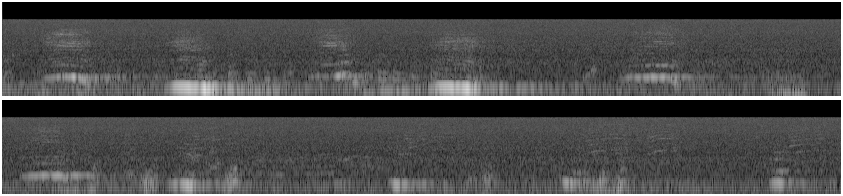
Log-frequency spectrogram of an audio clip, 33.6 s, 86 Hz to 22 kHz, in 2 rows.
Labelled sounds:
1.0	1.6	humpback whale, 1.5 to 3.5 kHz
6.3	6.7	humpback whale, 1.6 to 2.1 kHz
8.7	9.1	humpback whale, 2.0 to 2.2 kHz
12.8	13.5	humpback whale, 1.5 to 3.5 kHz
25.6	25.9	humpback whale, 3.0 to 3.1 kHz
28.5	28.9	humpback whale, 0.99 to 1.2 kHz
29.7	30.2	humpback whale, 0.99 to 2.8 kHz
32.5	32.8	humpback whale, 1.4 to 2.1 kHz

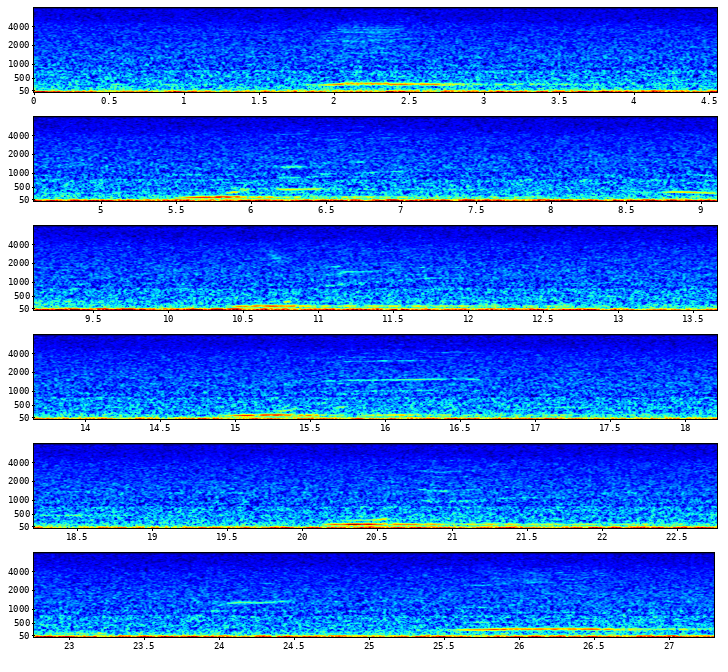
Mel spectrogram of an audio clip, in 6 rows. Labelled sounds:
6.1	6.4	humpback whale, 1.2 to 1.3 kHz
11.1	11.4	humpback whale, 1.3 to 1.5 kHz
15.7	16.6	humpback whale, 1.4 to 4.3 kHz
20.8	21.1	humpback whale, 2.8 to 3.0 kHz
24.0	24.4	humpback whale, 1.1 to 1.3 kHz

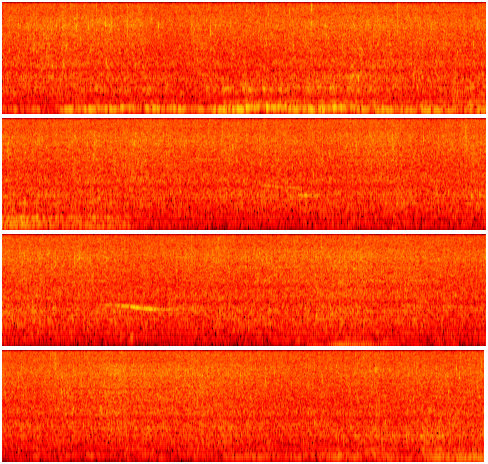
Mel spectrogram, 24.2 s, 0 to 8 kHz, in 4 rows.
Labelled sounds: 9.3	9.8	humpback whale, 1.0 to 1.2 kHz
13.5	14.1	humpback whale, 0.84 to 1.1 kHz

